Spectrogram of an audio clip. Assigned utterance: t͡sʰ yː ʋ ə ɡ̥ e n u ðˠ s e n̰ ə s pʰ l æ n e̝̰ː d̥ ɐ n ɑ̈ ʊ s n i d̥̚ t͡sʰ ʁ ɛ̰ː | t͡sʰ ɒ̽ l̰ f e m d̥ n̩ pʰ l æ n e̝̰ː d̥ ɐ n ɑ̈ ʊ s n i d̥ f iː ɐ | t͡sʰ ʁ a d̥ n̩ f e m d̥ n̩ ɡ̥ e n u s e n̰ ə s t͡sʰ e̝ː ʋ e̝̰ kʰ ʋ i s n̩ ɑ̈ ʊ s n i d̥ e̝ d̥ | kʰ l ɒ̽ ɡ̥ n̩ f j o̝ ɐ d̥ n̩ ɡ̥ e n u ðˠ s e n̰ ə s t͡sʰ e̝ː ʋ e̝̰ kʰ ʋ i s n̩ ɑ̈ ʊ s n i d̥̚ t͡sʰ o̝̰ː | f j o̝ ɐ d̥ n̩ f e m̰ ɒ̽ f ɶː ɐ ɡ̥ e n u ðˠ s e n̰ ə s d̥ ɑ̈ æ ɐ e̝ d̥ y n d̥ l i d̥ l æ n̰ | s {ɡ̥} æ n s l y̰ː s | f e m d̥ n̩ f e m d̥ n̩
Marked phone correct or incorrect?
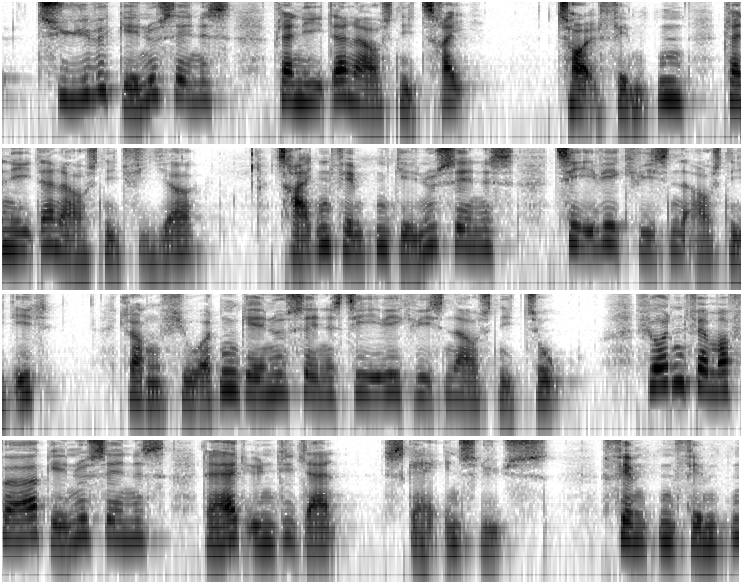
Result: correct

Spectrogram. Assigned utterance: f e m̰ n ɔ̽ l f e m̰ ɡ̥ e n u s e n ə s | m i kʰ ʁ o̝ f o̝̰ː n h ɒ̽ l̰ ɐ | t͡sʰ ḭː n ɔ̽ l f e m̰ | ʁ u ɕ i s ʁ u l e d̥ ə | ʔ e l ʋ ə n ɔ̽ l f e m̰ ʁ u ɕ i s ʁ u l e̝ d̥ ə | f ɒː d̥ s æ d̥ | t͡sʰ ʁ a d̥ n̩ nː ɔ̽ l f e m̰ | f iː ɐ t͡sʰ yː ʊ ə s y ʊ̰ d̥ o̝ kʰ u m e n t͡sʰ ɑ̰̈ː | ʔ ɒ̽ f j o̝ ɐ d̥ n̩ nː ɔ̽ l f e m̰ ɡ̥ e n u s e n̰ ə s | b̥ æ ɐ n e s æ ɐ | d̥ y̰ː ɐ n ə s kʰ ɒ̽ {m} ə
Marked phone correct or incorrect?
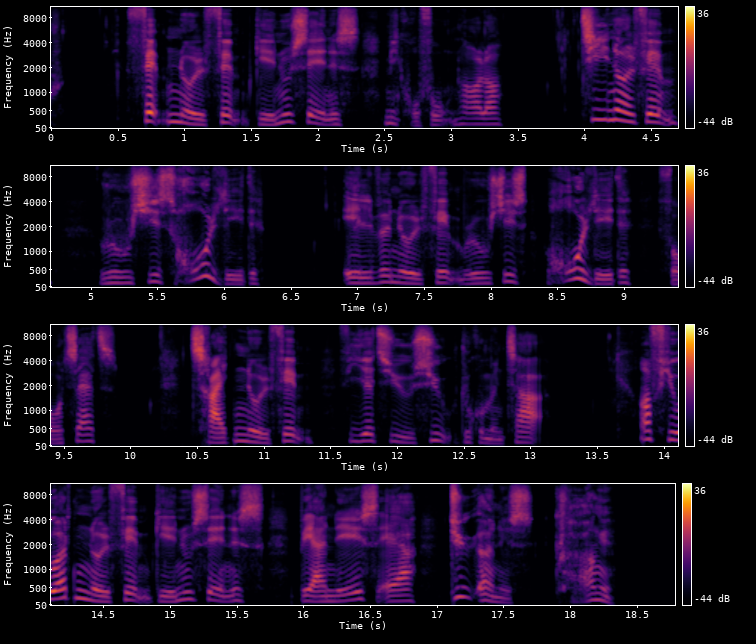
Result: incorrect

